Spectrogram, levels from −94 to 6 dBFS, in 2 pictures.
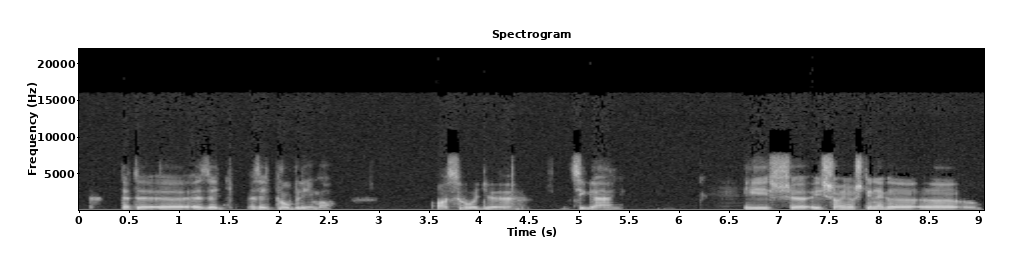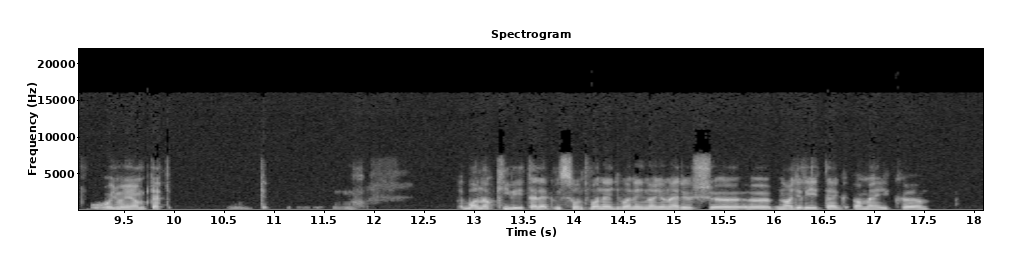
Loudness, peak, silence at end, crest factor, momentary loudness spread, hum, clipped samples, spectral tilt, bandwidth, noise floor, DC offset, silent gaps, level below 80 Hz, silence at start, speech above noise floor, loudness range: -20 LUFS; 0 dBFS; 0.55 s; 20 dB; 13 LU; none; under 0.1%; -3 dB/octave; 16 kHz; -59 dBFS; 0.8%; none; -66 dBFS; 0.1 s; 40 dB; 8 LU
